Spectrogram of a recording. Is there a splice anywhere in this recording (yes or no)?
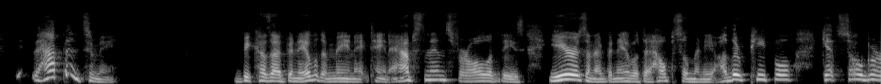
no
